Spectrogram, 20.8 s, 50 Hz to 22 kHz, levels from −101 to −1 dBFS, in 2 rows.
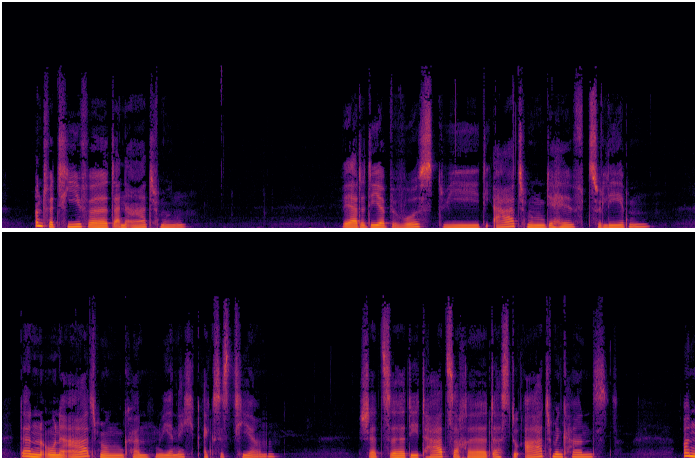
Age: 20-39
